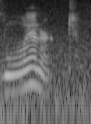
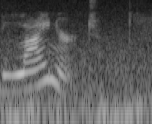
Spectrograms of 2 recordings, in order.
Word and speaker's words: Lienert: When we lived in Nebraska, we were all known as Lienert. Lienert, not Lienert or Lienert.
